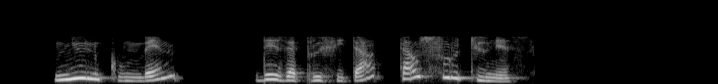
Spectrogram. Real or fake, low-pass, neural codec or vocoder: fake; 3.6 kHz; codec, 16 kHz, 16 kbps, FunCodec, trained on LibriTTS, 50 frames a second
